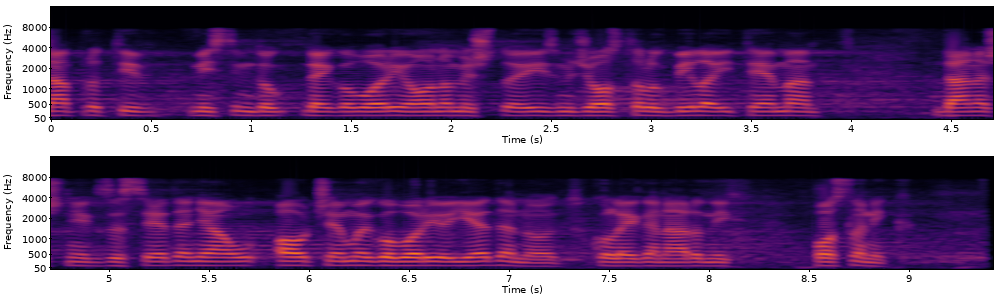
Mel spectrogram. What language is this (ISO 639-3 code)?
srp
